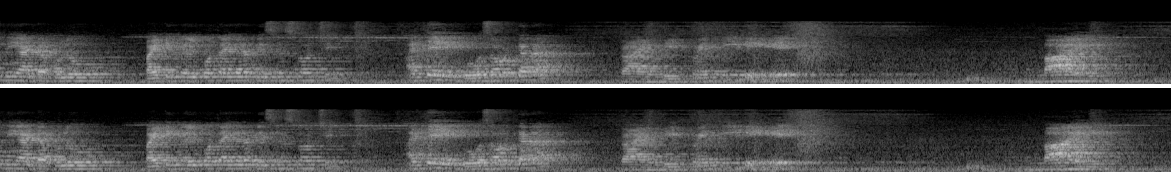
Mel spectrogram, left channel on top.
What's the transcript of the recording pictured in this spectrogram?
ఆ డబ్బులు బయటికి వెళ్ళిపోతాయి కదా బిజినెస్ లోంచి. అయితే గోస్ అవుట్ కదా. రాయండి 20 days బై.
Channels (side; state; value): both; normal; correlation 0.54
